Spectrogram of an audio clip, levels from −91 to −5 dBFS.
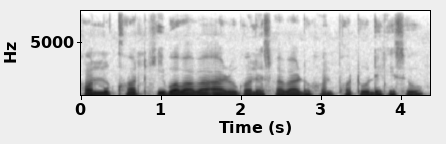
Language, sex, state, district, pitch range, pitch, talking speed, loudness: Assamese, male, Assam, Sonitpur, 125-130 Hz, 125 Hz, 125 wpm, -18 LUFS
